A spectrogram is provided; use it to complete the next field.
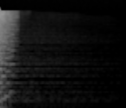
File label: collect; Aviamasters; bonus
